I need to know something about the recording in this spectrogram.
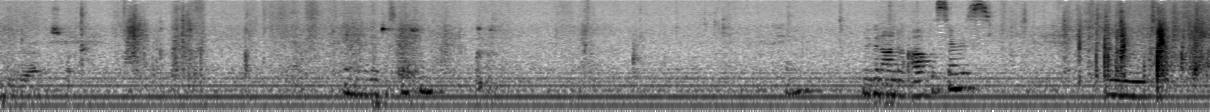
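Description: A woman speaks calmly across a small room, heard through a distant microphone.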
